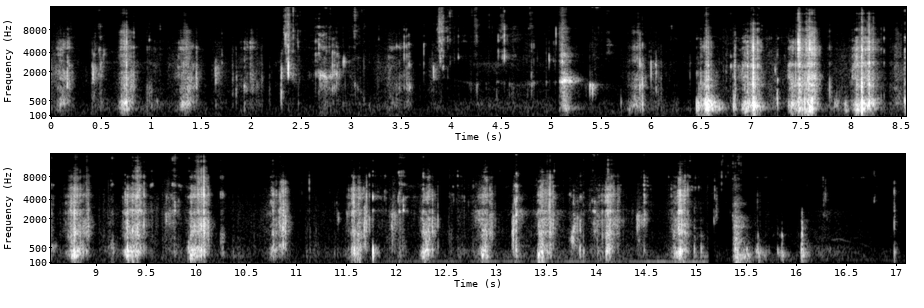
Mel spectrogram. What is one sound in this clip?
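A person crunches and chews brittle chalk close to a microphone.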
